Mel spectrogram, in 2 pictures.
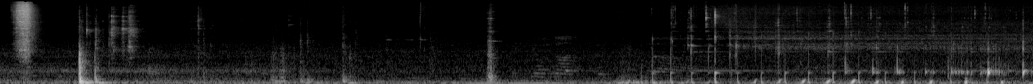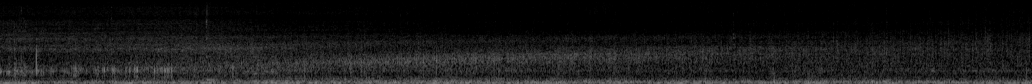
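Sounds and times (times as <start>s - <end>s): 
Belgian golden strong ale glugging as poured into a glass: 0.2s - 0.4s, 6.5s - 19.4s
bottle cap popping off a Belgian golden strong ale bottle: 0.2s - 2.1s, 6.5s - 12.6s
glass clinking: 0.8s - 2.2s, 3.8s - 5.1s, 6.5s - 13.4s.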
